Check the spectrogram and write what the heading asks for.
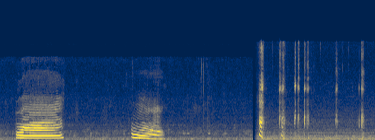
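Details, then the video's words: Domestic cat meowing: two loud, tonal meows, the first steady and about a second long, the second shorter with a falling tone. Both end in quiet, followed by clicks and rustling handling noise. "Funny Cats and Kittens Meowing"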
